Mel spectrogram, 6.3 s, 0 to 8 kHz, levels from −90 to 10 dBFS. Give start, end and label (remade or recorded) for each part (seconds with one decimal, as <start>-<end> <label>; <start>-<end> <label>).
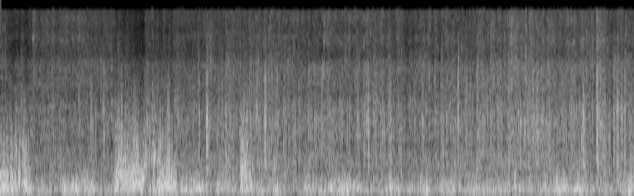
0.0-2.6 remade; 2.6-6.3 recorded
